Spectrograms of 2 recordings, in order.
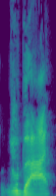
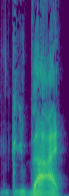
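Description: First: The voice sounds muffled, like a mouthful of tissue. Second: The voice has a shudder running through it. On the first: "that real, like, cotton mouth sound" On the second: "You could have a shudder in it"

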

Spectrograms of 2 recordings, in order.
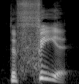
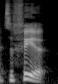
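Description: First: The F sound is hit hard. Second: No sound is given extra force. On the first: "you're really punching that F" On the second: "most people Fiat. Aren't emphasizing a letter"

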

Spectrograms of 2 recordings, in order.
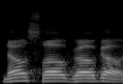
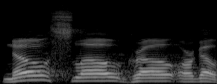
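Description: First: It is said fast. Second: It is said at normal speed.

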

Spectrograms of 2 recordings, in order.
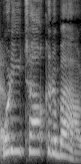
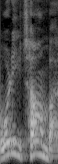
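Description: First: It is said in an angry, explosive tone. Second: It is said in a calm, denying tone.

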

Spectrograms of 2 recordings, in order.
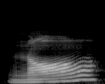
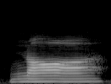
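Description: First: The pitch rises through the word. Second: The pitch stays level throughout the word. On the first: "which you can hear it goes up" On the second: "it's pretty flat"

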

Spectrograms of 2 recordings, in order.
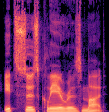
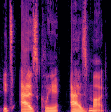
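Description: First: The word 'as' has a reduced schwa vowel. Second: The word 'as' has a full a vowel. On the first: This is how it sounds in quick connected speech. "you'll get a schwa vowel sound, and so instead you're going to hear" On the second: This is the careful pronunciation of each word. "instead of"

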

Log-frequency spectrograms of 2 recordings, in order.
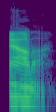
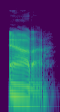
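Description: First: The final V sound is dropped. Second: The final V sound is dropped.

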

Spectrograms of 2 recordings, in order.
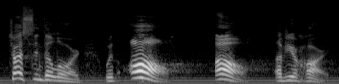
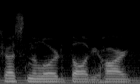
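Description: First: It is said loudly, almost shouted. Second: It is said in a calm, restrained way.

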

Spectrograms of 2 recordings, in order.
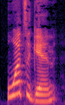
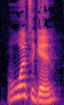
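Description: The two takes are said the same way.

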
